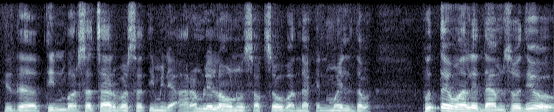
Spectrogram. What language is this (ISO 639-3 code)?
nep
